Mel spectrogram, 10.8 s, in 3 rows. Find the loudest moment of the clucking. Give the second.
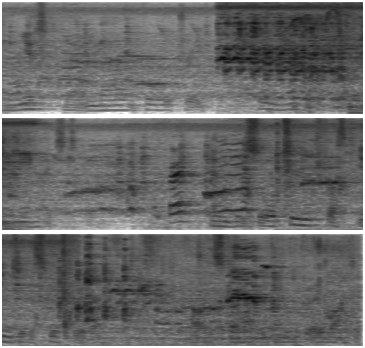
10 s.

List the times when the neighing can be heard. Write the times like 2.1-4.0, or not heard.
2.1-4.0, 8.3-9.0.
